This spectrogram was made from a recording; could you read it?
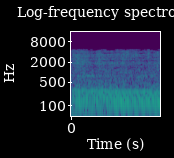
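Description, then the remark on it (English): A car engine rumbles with a steady, low drone as the car stops, fairly loud, holding an even level throughout with no voices. “Better stop the car here.”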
